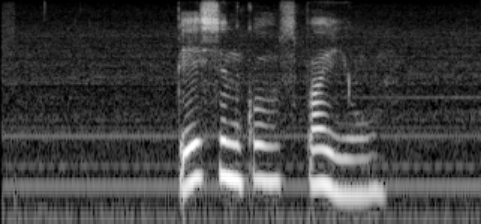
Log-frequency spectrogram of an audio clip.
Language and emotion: Russian, sad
